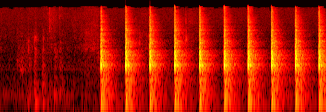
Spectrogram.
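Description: A hammer taps a metal stamp into leather in quick, even blows.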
